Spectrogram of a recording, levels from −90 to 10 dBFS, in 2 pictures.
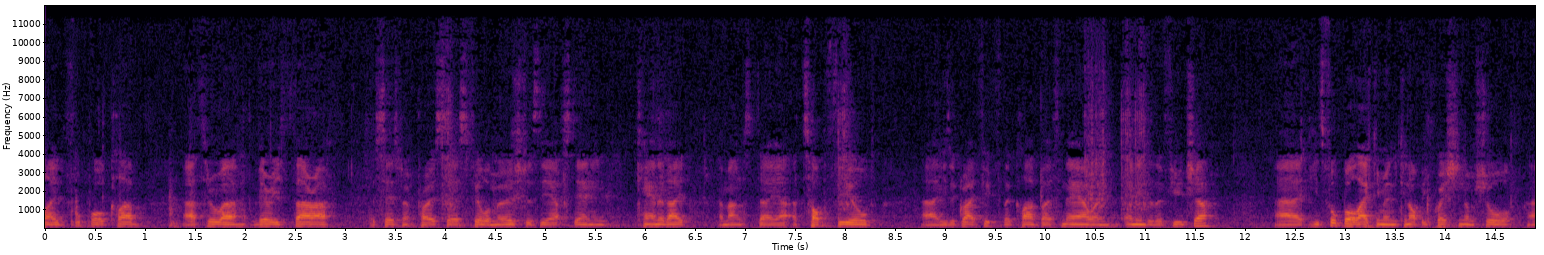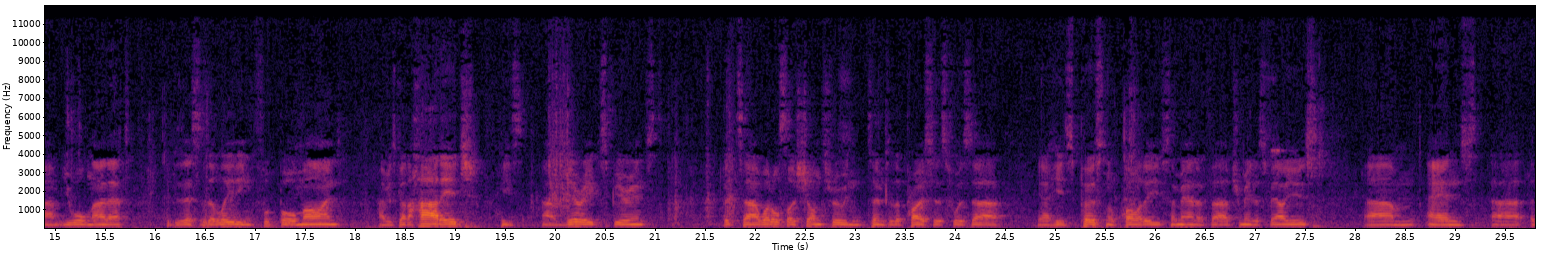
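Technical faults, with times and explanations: No technical faults, with times and explanations, are present.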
